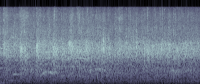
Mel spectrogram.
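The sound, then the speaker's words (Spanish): An audience applauds Jesus during a church service, steadily for the full four seconds, a dense, even wash of many hands clapping at once, with a few faint voices calling out underneath. “¿Alguien puede aplaudir a Jesús?”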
